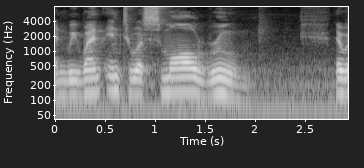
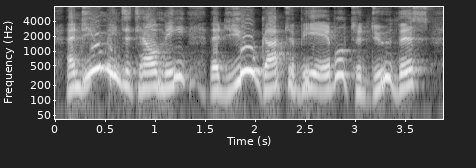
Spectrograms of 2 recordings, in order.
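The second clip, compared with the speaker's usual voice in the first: higher, louder breathless showman; excited huckster; 5 semitones higher, 7 dB louder than usual. A narrator's reading. Shopkeeper bragging about his Tibetan machine, high excited pitch. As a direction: spin a wild tale like a carnival barker. Klugarsh voiced in story.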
